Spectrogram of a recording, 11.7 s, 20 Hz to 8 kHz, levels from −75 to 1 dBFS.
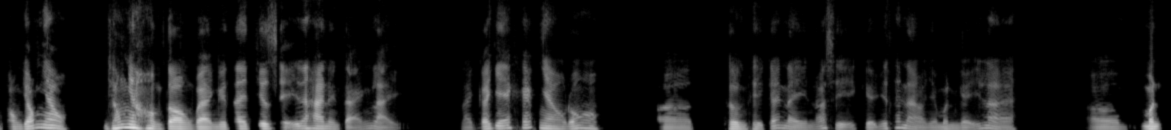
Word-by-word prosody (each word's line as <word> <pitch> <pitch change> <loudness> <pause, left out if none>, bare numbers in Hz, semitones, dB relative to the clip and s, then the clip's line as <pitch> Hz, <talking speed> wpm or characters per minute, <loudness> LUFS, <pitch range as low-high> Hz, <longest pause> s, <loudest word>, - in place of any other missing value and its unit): toàn 125 +1 -6
giống 140 +7 +5
nhau 165 -9 +4 0.3
giống 160 +8 +5
nhau 190 -2 +11
hoàn 150 -4 +3
toàn 130 -2 +6
và 120 -1 +6
người 125 +1 -2
ta 140 +3 +1
chia 145 0 +3
sẻ 135 - -3
ra 145 - +1
2 145 -1 +4
nền 130 -3 -5
tảng 135 +4 -7
lại 100 -8 -7 0.6
lại 105 -1 -15
có 130 - +3
giá 155 +3 +1
khác 185 0 -3
nhau, 140 -5 -1
đúng 135 - 0
hông? 155 -5 -4 0.5
Ờ, 115 -1 -8 0.4
thường 125 -2 +2
thì 120 -1 -5
cái 150 +8 -6
này 120 -8 -6
nó 135 +9 -9
sẽ, 110 - -9
kiểu 105 -2 -5
như, 145 - -8
thế 190 +5 -9
nào 125 - -6
nhỉ? 110 0 -11
Mình 115 0 -9
nghĩ 105 +5 -9
là, 130 -9 -7 0.7
ờ, 120 +1 -8 0.2
mình 140 0 +5
130 Hz, 210 wpm, -23 LUFS, 115-150 Hz, 0.7 s, nhau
